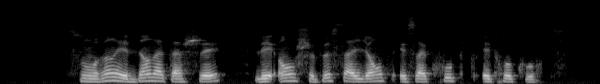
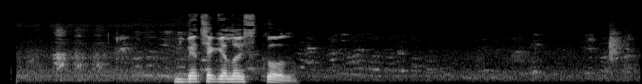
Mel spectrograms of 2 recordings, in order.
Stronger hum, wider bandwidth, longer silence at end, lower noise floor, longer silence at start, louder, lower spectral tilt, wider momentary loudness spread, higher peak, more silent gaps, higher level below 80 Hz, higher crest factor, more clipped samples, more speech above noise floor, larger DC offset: neither; second, 7 kHz vs 11.5 kHz; first, 0.6 s vs 0.2 s; first, -71 dBFS vs -49 dBFS; first, 0.8 s vs 0.25 s; second, -24 LUFS vs -18 LUFS; first, -8.5 dB/octave vs -5 dB/octave; second, 10 LU vs 28 LU; second, -8 dBFS vs 0 dBFS; neither; about the same, -64 dBFS vs -66 dBFS; second, 16 dB vs 22 dB; neither; first, 48 dB vs 31 dB; neither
